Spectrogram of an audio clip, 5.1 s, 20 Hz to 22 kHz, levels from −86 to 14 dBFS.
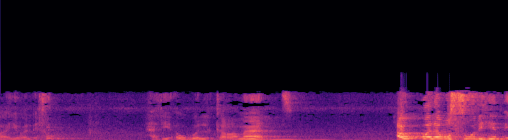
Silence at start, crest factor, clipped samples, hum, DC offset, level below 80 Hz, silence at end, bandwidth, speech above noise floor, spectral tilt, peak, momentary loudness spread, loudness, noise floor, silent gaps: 0 s; 16 dB; under 0.1%; none; under 0.1%; -54 dBFS; 0 s; 8.2 kHz; 27 dB; -3 dB/octave; 0 dBFS; 20 LU; -13 LUFS; -42 dBFS; none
